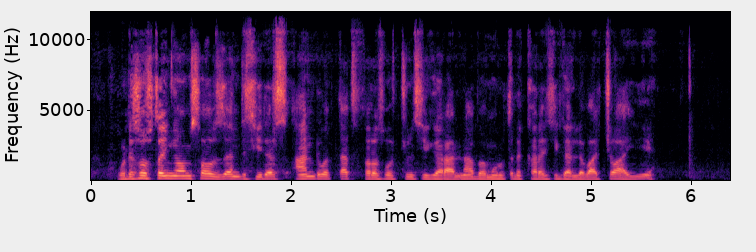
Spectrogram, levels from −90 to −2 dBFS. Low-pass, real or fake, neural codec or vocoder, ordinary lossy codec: 10.8 kHz; fake; vocoder, 44.1 kHz, 128 mel bands, Pupu-Vocoder; Opus, 24 kbps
